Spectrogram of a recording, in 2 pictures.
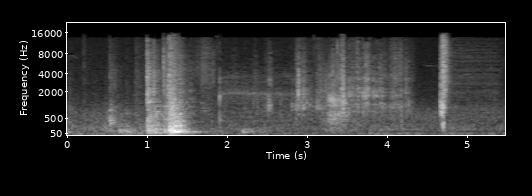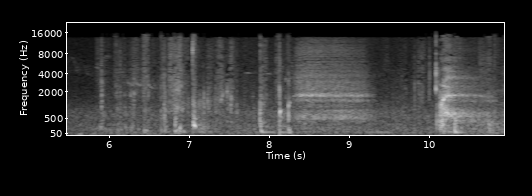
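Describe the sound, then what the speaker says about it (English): A door is shut in a quiet room, with a sharp knock-like clunk standing out among scattered bumps, shuffles and brief breathy sounds, without clear talk. "Close the door behind you."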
